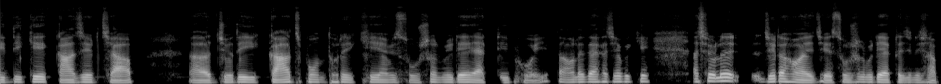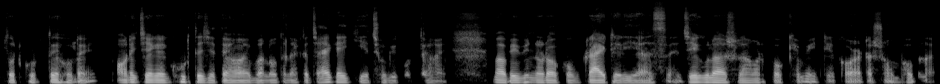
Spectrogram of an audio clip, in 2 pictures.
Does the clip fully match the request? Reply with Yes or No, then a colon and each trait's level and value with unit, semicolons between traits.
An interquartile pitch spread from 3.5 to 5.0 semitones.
No: average, 3.0 semitones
